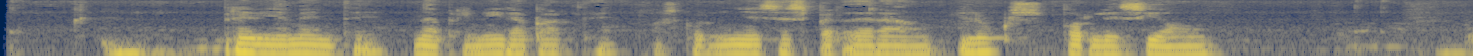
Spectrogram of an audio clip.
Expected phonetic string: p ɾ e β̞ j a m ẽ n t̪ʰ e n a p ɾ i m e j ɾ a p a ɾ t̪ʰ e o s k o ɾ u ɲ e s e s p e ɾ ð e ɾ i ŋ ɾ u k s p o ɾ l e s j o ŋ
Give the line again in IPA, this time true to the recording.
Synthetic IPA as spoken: p ɾ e β̞ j a m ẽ n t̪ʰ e n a p ɾ i m e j ɾ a p a ɾ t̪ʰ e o s k o ɾ u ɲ e s e s p e ɾ ð e ɾ a ŋ l u k s p o ɾ l e s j o ŋ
